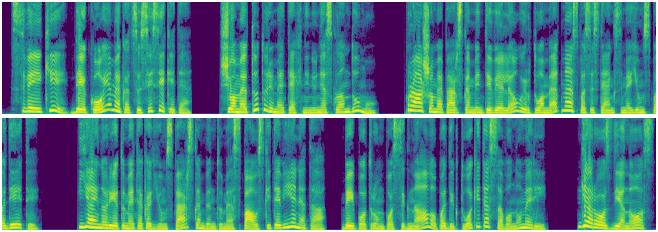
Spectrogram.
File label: home studio sample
